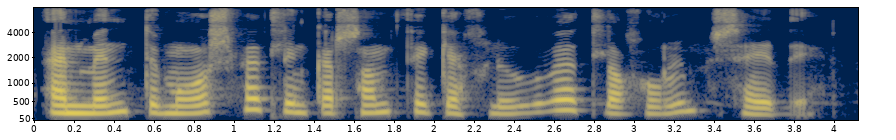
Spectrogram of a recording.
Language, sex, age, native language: Icelandic, female, 30-39, Icelandic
